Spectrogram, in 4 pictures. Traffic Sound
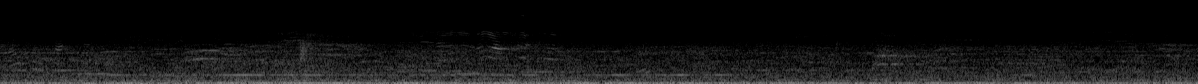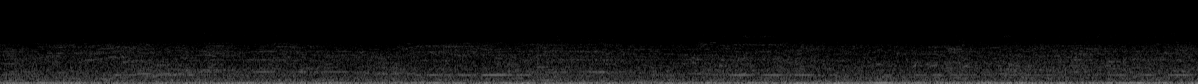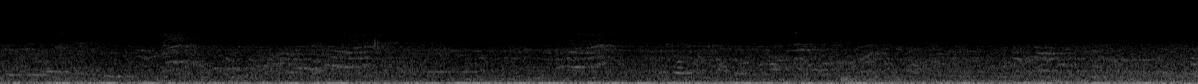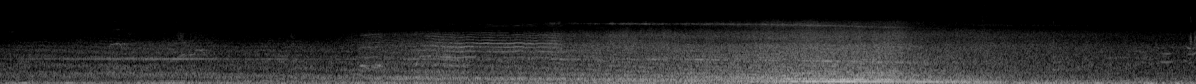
35.0s 47.9s

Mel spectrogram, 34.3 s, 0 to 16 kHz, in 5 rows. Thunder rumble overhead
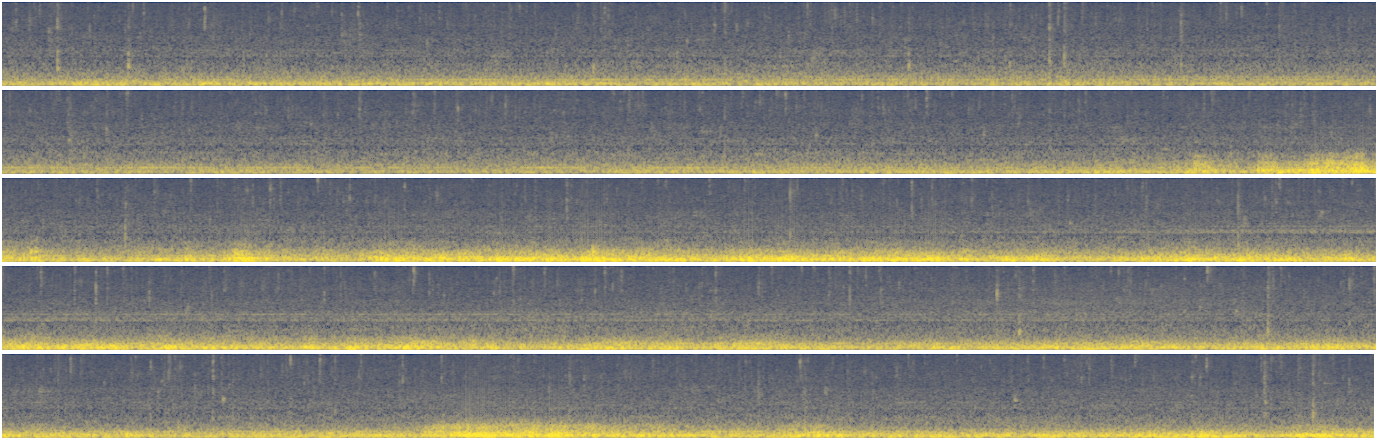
12.4s 34.3s

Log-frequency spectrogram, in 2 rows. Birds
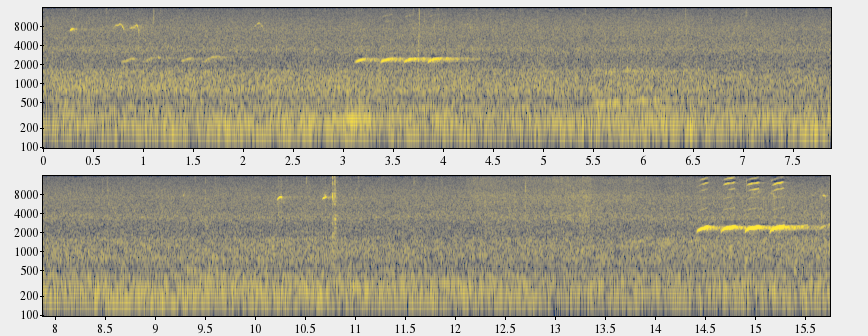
14.4s 15.7s

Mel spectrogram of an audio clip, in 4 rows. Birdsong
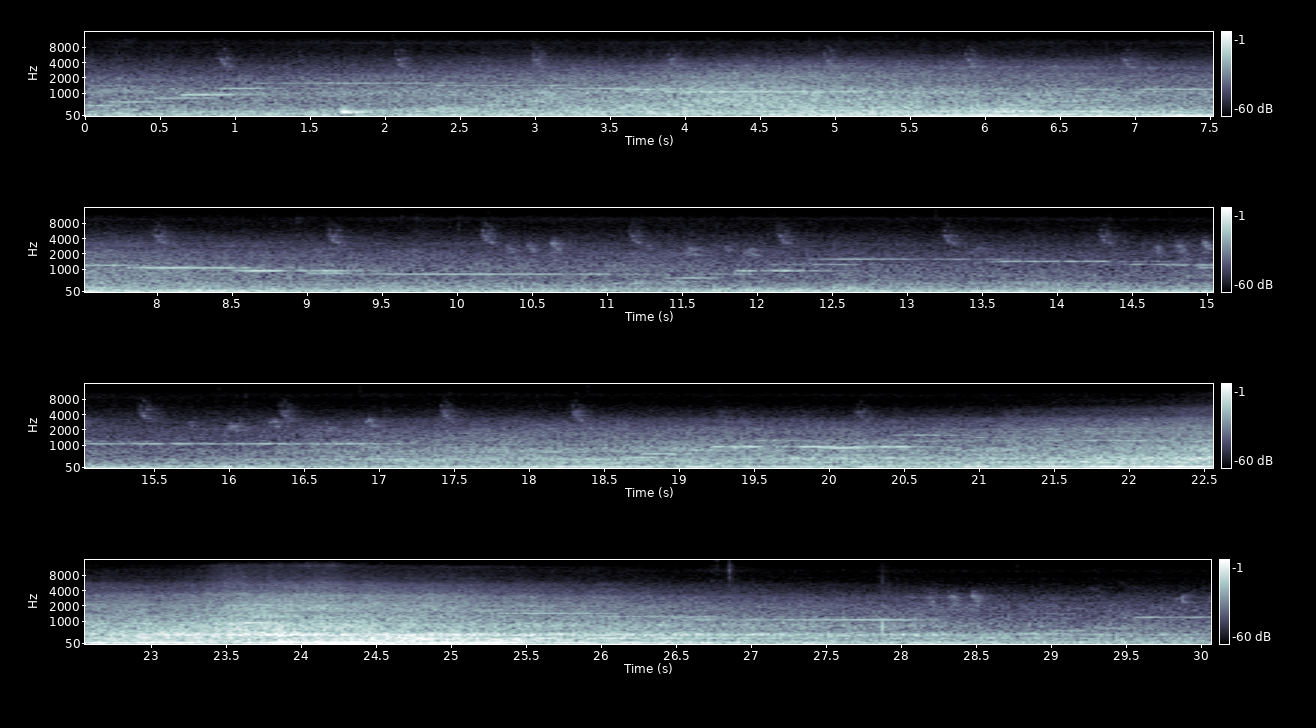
7.9s 19.4s

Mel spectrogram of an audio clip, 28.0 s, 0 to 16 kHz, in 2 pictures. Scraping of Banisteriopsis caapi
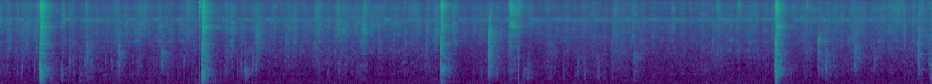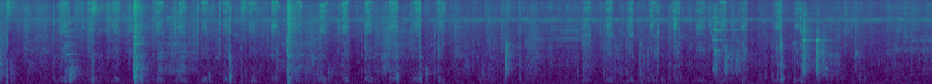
13.7s 26.8s

